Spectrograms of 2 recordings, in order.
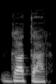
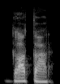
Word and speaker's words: Qatar: yeah by the way the correct way to pronounce qatar apparently it's like a soft g with a gata that's i did my homework a while ago to listen to uh qatari natives to say got that but you know you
